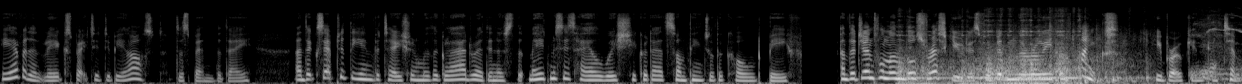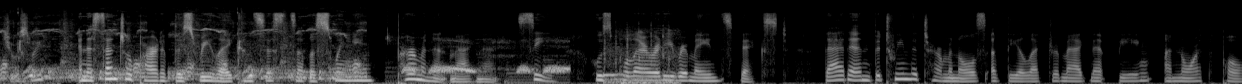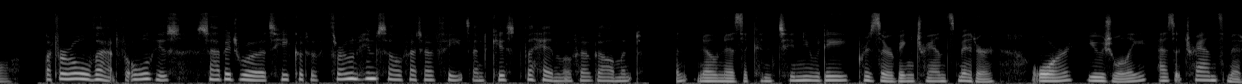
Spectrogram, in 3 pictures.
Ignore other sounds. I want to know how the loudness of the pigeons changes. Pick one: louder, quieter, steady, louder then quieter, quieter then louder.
steady.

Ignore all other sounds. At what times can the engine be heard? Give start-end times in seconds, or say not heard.
8.9-10.8.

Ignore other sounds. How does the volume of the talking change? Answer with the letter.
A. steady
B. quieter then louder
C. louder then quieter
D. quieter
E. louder
C.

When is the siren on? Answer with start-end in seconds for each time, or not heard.
not heard.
